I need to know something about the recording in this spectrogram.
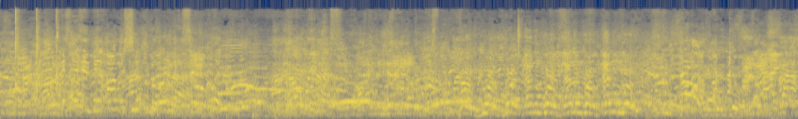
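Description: A crowd of people shouting and talking over each other in an excited reaction to a rap battle punchline, many voices overlapping without pause.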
